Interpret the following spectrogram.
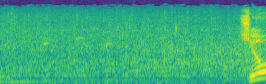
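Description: Steady, low murmur of a ballpark crowd in a broadcast, with no distinct cheers or impacts.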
